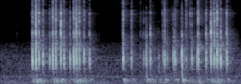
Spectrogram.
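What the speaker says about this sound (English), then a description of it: "So I got this keyboard here, and I think it sounds pretty good." Mechanical computer keyboard with a somewhat hollow, empty sound, typed in two quick bursts of crisp clacking keystrokes, close and loud, with a short pause between.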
